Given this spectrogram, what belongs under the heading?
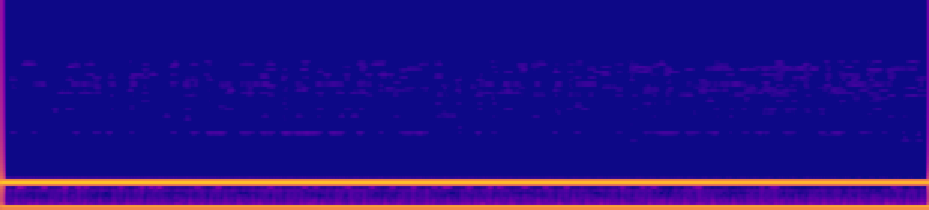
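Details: Simulated tinnitus: a steady, unbroken high-pitched tone with a fainter lower tone beneath, imitating the ringing heard in tinnitus.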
